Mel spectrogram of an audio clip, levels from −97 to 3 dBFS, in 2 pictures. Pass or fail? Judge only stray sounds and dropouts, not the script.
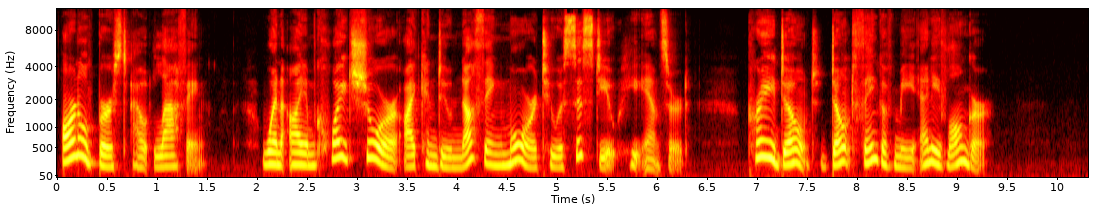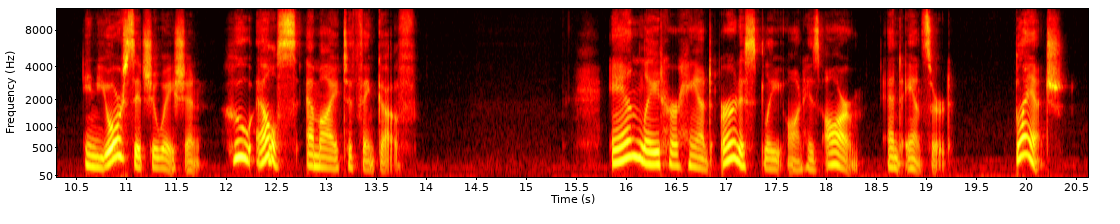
pass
